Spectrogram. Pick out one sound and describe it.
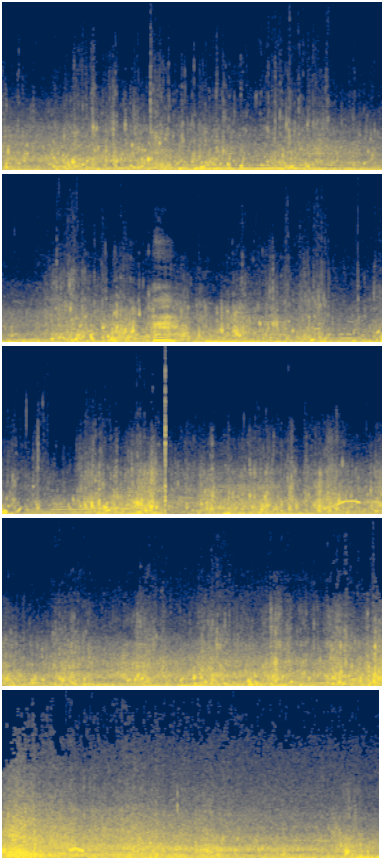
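Small waves wash and fizz around the feet.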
